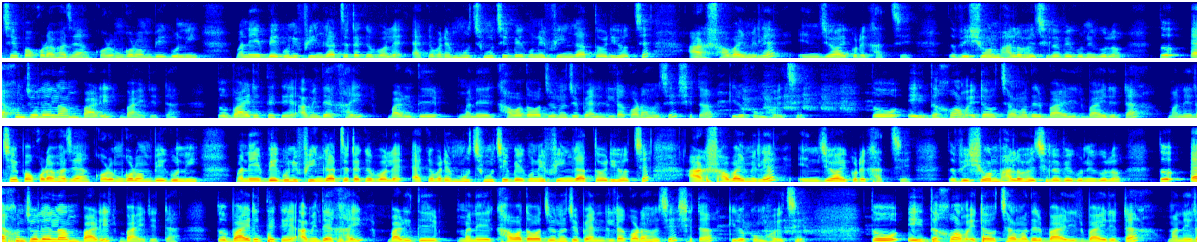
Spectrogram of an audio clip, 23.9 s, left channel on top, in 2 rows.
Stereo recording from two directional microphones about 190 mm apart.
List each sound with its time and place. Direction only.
0.0 s a woman's voice: 40° right (ahead or behind)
